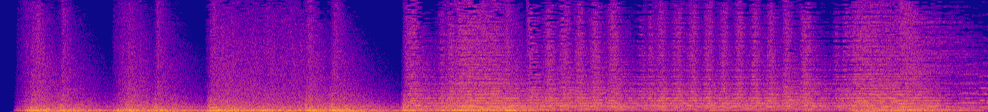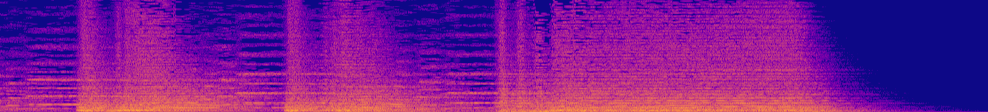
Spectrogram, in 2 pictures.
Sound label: with cinemascope extension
